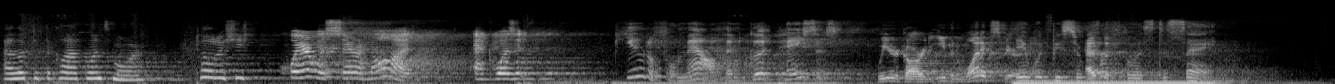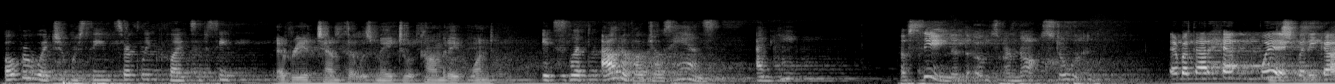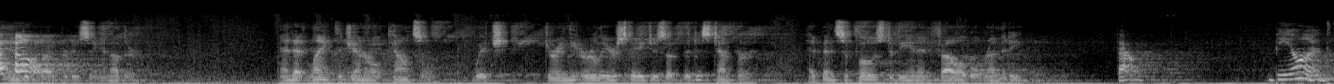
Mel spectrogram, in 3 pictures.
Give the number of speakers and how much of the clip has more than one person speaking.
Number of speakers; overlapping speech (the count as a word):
ten, about 6%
